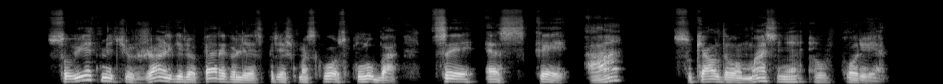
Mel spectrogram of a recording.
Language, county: Lithuanian, Utena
